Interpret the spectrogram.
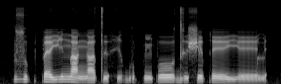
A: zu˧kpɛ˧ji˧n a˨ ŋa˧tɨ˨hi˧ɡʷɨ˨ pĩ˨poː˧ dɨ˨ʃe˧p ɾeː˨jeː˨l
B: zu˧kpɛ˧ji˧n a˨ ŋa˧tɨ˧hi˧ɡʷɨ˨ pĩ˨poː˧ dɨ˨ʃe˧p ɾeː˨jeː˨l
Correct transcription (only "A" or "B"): A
